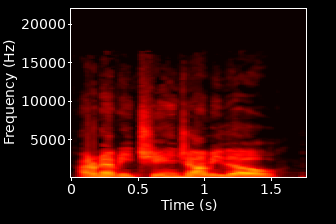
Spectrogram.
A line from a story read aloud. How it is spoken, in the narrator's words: yelled back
